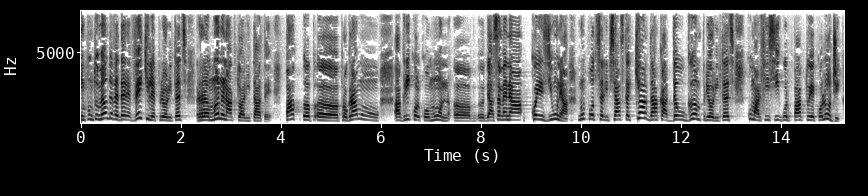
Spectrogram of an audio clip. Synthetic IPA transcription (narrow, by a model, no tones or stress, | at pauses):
d̪inpuŋk̚t̪ulme̞wd̪e̞ve̞d̪e̞ɾe̞ve̞kʲile̞pɾio̞ɾit̪ət̪sʲrəmɨnɨnakt̪ualit̪at̪e̞pa | pɾo̞ɡɾamuaɡɾiko̞lko̞munəd̪e̞ase̞me̞neako̞e̞ziuneanupo̞t̪səlipseaskəkʲard̪akəad̪əuɡəmpɾio̞ɾit̪ət̪sʲkumarfisiɡurpak̚t̪ue̞ko̞lo̞d͡ʒik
